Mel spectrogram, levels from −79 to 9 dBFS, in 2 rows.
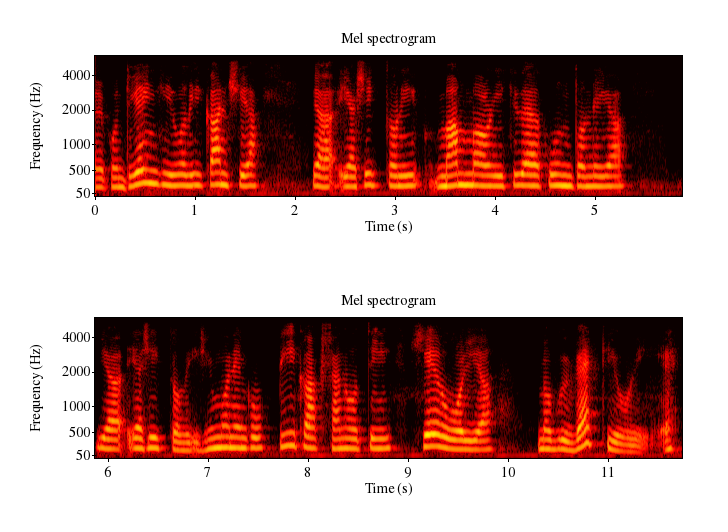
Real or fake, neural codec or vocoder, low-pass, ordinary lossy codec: fake; codec, 16 kHz, 1.1 kbps, Voila-Tokenizer; 5.4 kHz; none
